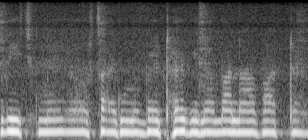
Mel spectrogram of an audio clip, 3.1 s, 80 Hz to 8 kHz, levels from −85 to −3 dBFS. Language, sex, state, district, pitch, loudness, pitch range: Bhojpuri, female, Uttar Pradesh, Ghazipur, 195 Hz, -15 LUFS, 195-200 Hz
